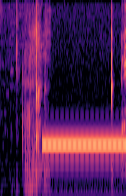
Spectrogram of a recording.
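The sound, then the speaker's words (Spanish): A telephone dial tone heard while a number is being dialed: a few short clicks and rustles, then a loud, steady, unbroken mid-pitched tone that holds to the end, with a couple of brief blips over it near the close. “Yo estoy marcando.”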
